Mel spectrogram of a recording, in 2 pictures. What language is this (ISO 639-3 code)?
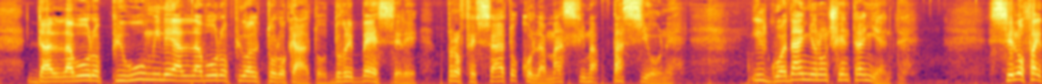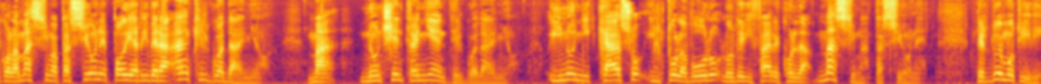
ita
